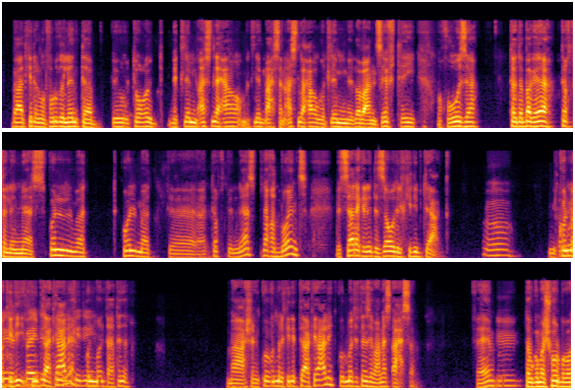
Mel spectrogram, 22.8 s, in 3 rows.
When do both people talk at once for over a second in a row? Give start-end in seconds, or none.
15.0-16.6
